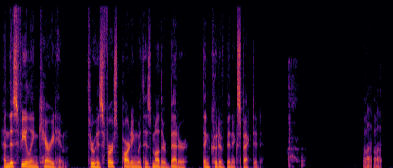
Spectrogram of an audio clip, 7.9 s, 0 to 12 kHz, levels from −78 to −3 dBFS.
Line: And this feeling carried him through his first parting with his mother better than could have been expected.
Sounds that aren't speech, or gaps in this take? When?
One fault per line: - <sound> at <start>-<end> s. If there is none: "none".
- cough at 5.7-6.1 s
- laugh at 7.3-7.6 s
